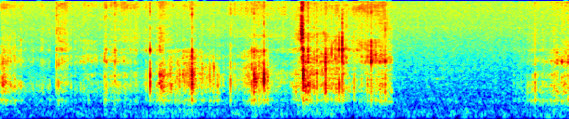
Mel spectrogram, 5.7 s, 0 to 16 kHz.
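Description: A white plastic pointed stick scratches and taps the back of a small, hollow, teal rigid cardboard jewelry box. It makes dry, papery scratching bursts and light hollow taps in an irregular rhythm, with a midrange body around 800 Hz. A quieter stretch follows, then soft scratching picks up again at the end.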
